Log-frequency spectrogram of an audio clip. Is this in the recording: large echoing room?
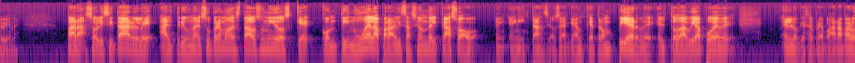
no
